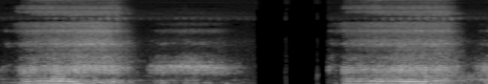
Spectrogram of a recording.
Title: Sleeping Girl Loudly Snore, Bruxism, Delirious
